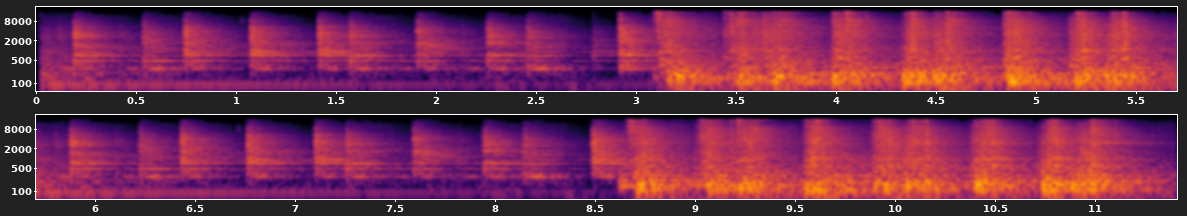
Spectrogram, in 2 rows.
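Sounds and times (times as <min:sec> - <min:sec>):
groove break: 0:02.8 - 0:06.8, 0:08.2 - 0:11.3.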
